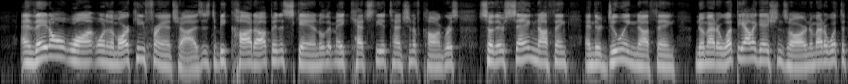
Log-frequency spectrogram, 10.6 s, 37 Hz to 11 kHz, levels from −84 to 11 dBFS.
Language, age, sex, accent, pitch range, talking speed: English, 40-59, male, American, 150-205 Hz, 230 wpm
